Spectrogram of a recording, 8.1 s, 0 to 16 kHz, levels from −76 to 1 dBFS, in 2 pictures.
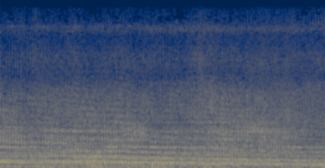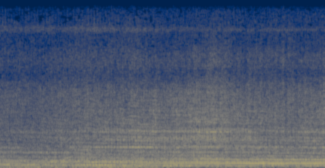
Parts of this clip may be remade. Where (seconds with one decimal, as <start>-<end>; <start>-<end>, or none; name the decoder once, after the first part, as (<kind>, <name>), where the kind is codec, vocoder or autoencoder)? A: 3.2-3.7 (autoencoder, DAC-VAE)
